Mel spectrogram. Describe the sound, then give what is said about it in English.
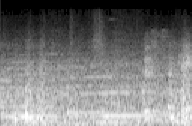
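Steady rumble of a Keihin-Tohoku Line local train bound for Ofuna, heard from inside the car, with a humming motor whine and a muffled voice faintly in the background, continuous and fairly loud throughout. “この電車は京浜東北線各駅停車大船行きです。”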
